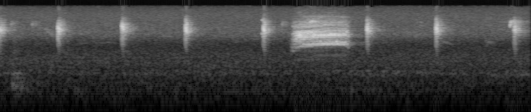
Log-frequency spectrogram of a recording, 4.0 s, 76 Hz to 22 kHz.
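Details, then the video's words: Azure-winged magpie calling in winter, 31 December 2011, in Ria Formosa Natural Park in southern Portugal: sharp high clicking notes repeated about twice a second, broken once by a longer harsh, buzzy rasp, over a quiet background. "PIE-Bleue/Cyanopica cyanus/Cris/Hiver"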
